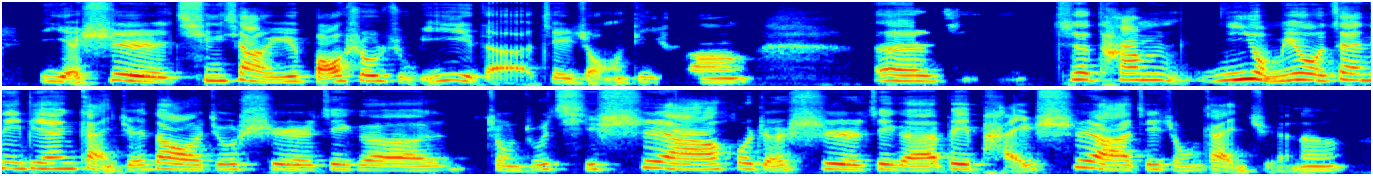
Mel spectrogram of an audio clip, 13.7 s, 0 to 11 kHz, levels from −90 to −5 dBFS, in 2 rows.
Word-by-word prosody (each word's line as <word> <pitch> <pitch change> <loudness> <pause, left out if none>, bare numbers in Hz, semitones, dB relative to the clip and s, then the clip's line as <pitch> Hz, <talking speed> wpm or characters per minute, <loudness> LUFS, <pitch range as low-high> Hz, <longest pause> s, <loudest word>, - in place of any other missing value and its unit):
也 195 -2 -1
是 210 -7 +4
倾 220 +6 -2
向 210 -6 +1
于 195 - +1
保 195 0 +4
守 215 0 +2
主 210 - -8
义 220 -2 -3
的 355 +1 -4
这 165 -2 -5
种 150 +1 -7
地 170 +1 -11
方。 155 0 -3 0.6
呃， 215 -2 +2
这 210 +6 -16 0.4
这 265 0 0
他 255 0 +2
们 250 -1 -3
你 255 +4 +6
有 285 -3 +8
没 215 - -1
有 255 -2 +5
在 245 +3 +2
那 235 -1 -1
边 225 -1 +1
感 - - -2
觉 175 0 -6
到， 200 -3 +2
就 200 +2 -3
是 195 -2 -2
这 195 +2 -3
个 165 -3 0 0.2
种 160 -4 -8
族 180 +5 -7
歧 200 -1 -7
视 200 +7 -4
啊， 205 -5 +4
或 215 +1 -4
者 210 - -4
是 200 0 +1
这 200 +2 0
个 165 -2 +2
被 200 +3 +3
排 195 - -5
斥 275 +7 -4
啊， 190 -8 +4
这 195 +2 -5
种 165 -3 -10
感 180 - -4
觉 140 -1 -16
呢？ 155 0 -4
200 Hz, 230 characters per minute, -23 LUFS, 180-225 Hz, 0.6 s, 有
